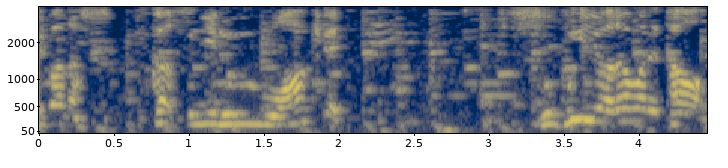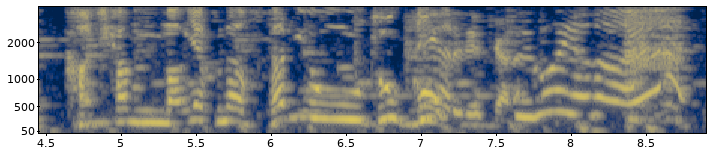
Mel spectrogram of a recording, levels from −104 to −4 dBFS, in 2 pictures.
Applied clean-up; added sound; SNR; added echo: classical method Wiener filter.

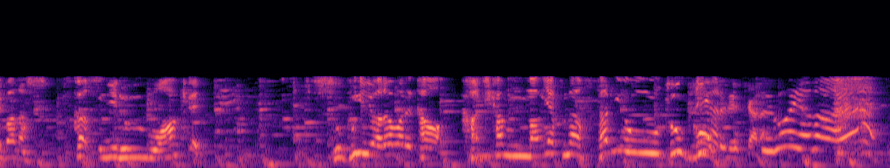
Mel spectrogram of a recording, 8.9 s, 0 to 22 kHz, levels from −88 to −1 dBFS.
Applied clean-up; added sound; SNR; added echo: classical method log-MMSE.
